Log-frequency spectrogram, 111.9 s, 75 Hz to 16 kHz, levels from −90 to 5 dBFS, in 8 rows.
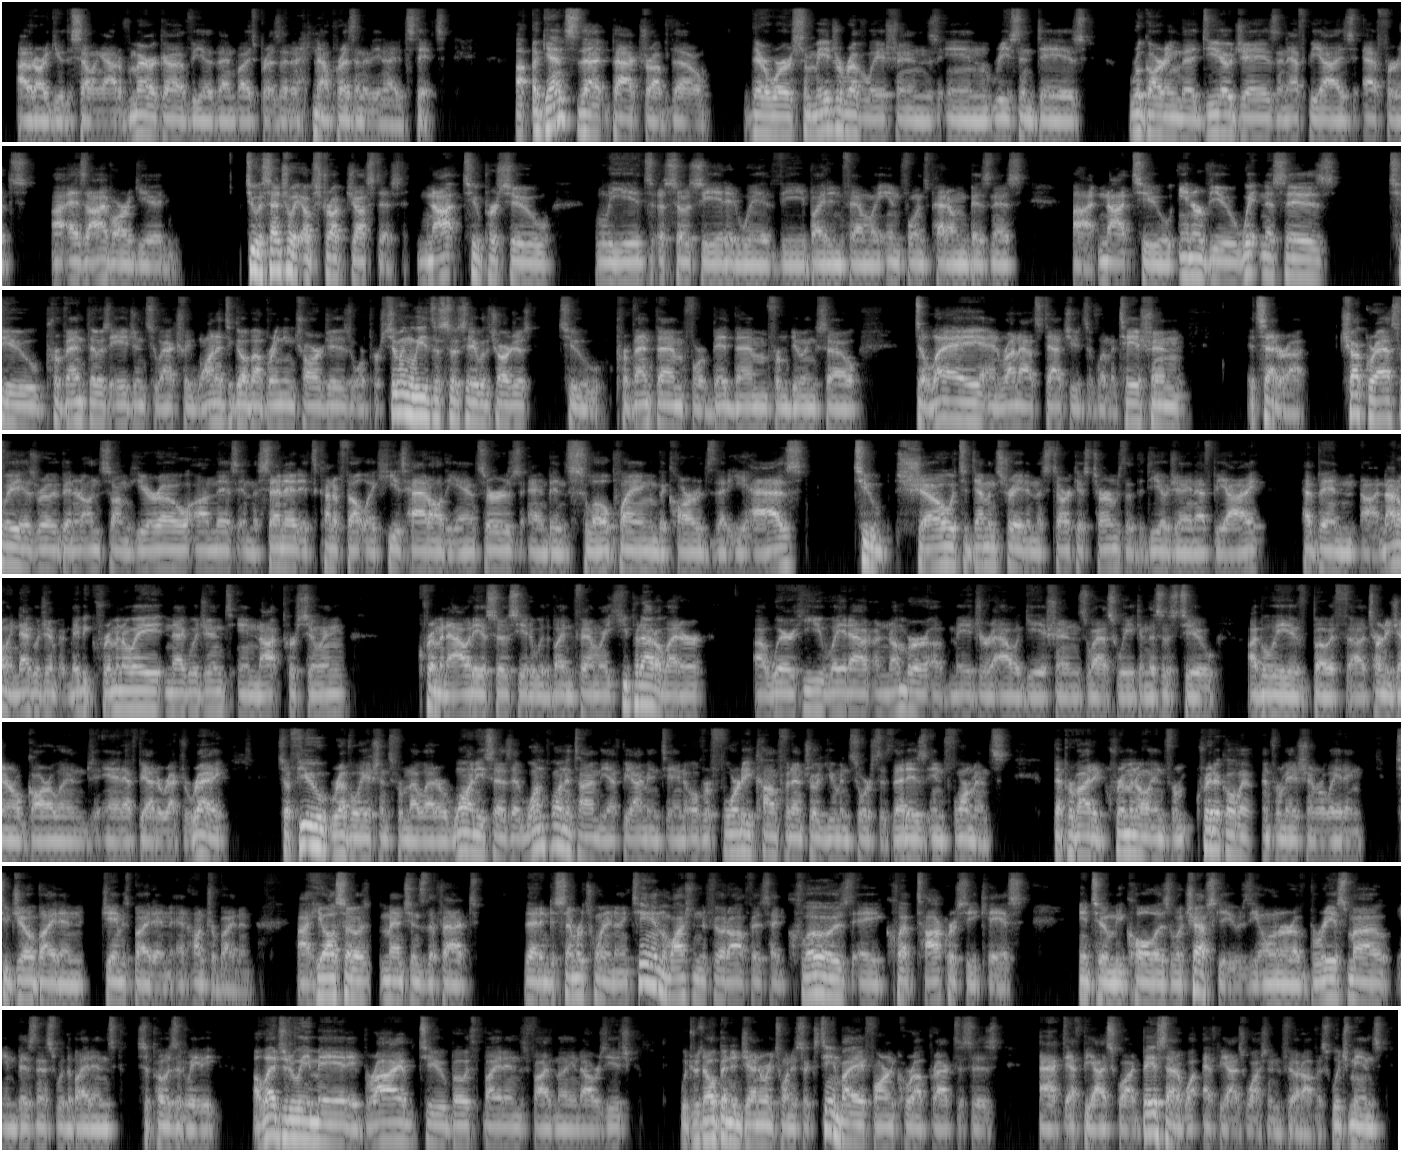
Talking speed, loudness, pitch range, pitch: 160 wpm, -25 LUFS, 90-100 Hz, 95 Hz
